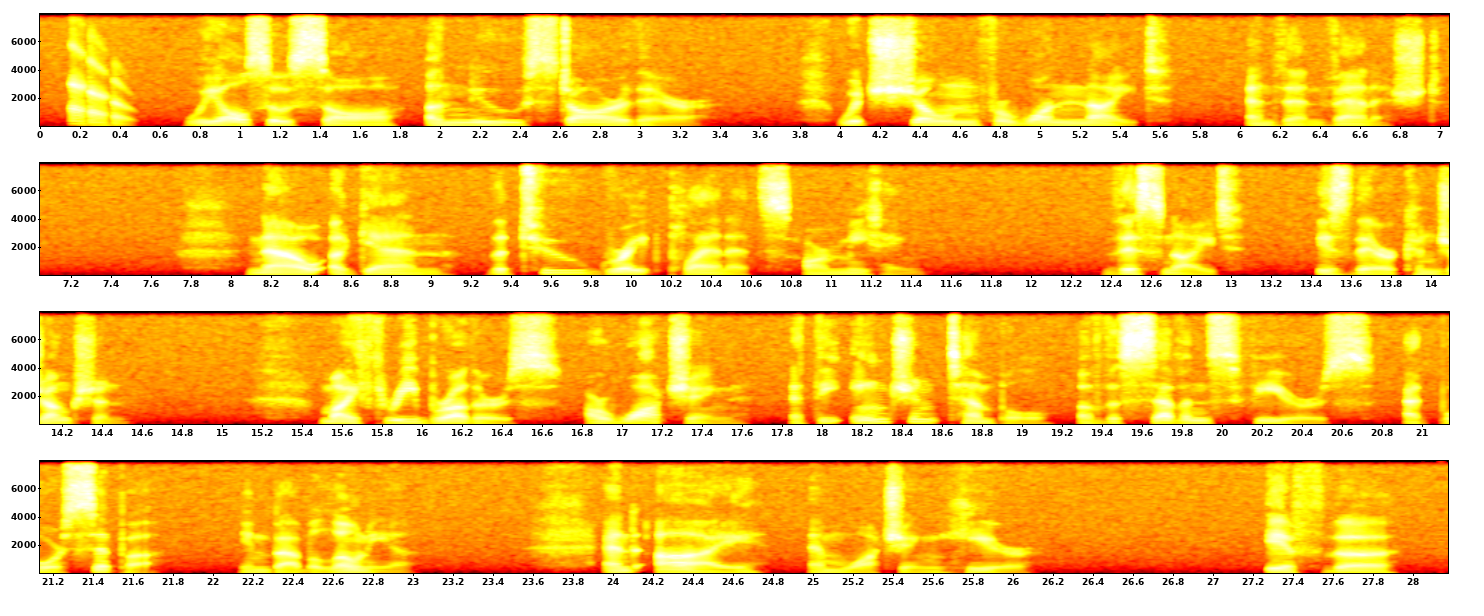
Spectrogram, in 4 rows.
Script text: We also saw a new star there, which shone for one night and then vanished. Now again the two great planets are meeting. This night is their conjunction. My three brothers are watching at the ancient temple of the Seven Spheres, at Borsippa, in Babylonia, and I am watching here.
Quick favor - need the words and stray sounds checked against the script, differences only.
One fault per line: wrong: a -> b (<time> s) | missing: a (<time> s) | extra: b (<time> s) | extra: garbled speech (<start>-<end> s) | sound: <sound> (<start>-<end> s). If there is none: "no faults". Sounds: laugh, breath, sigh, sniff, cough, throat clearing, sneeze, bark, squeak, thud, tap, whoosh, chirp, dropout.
sound: chirp (0.2-0.5 s)
extra: If the (27.3 s)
